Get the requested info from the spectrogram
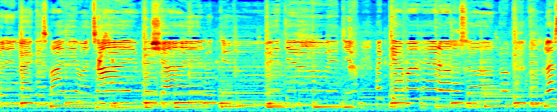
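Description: A woman singing a pop melody over her own strummed Tanglewood acoustic guitar.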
